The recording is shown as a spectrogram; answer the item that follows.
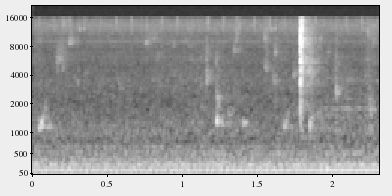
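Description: Aquarium water faintly trickling and dripping, with a few small, brief drip sounds, over a steady low hum.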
